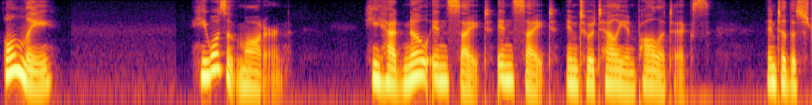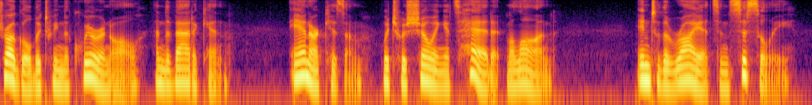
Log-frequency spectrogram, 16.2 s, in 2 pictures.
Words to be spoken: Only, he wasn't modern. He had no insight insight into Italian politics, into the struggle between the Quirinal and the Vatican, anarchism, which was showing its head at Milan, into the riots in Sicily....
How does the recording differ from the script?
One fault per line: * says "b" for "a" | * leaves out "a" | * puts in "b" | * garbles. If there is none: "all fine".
all fine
